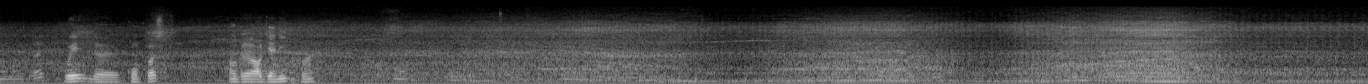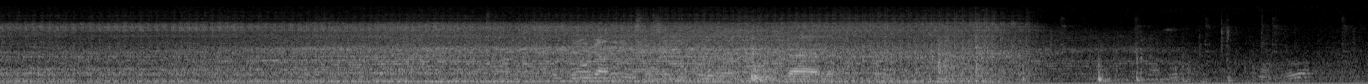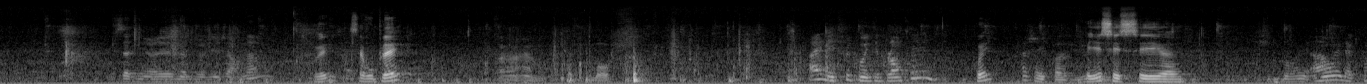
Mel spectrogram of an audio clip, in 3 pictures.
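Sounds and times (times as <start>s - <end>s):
passing traffic: 0.0s - 41.0s
vehicle engine humming: 0.0s - 41.0s.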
